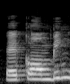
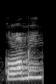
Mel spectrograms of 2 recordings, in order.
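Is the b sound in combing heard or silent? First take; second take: heard; silent. First: The b sound is pronounced after the m. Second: The b sound is left out after the m. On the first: The speaker calls it wrong. "इसको आपने कॉम्बिंग नहीं कहना" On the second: The speaker calls it right. "ये जो बी है ये silent होता है"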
